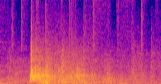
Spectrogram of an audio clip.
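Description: A Black Hammer Pearl urethane bowling ball crashing into the pins about half a second in, the pins clattering and dying away over about a second: a strike.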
